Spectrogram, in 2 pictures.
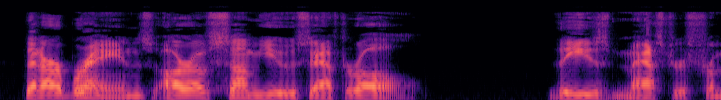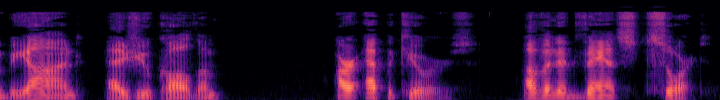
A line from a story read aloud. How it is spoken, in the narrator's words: I jested grimly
